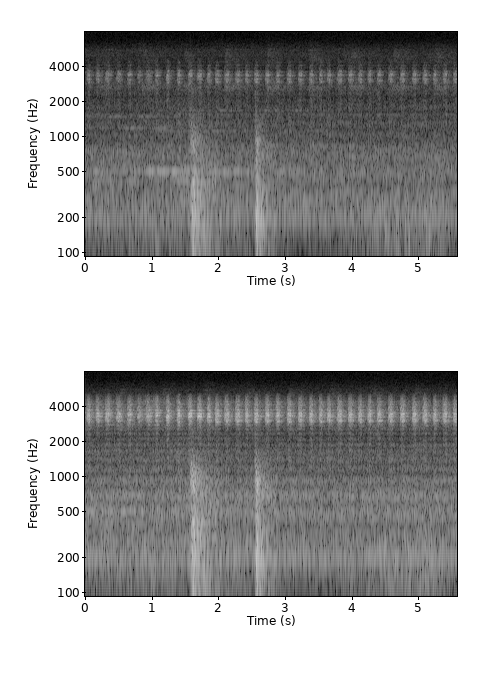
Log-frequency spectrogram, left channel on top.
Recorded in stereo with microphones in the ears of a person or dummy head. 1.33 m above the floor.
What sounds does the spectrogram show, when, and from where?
0.0 s an insect: 85° right
1.6 s an explosion: 40° right (ahead or behind)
